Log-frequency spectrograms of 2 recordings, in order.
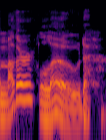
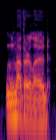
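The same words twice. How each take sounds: First: It is said as two separate words. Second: It is said as one joined word. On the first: "like it's two separate words" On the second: "not just Mother Lode"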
